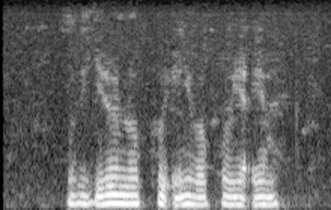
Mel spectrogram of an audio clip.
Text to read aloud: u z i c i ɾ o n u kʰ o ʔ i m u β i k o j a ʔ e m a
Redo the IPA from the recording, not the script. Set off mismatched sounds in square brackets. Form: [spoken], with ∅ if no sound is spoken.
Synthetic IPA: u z i [ɟ] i ɾ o n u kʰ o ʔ i [ɲ] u β [a] k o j a ʔ e m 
